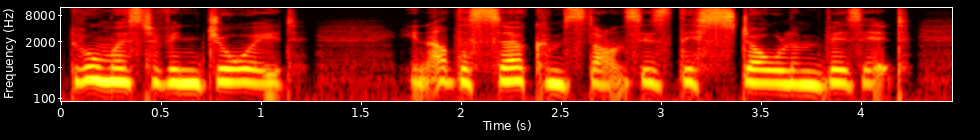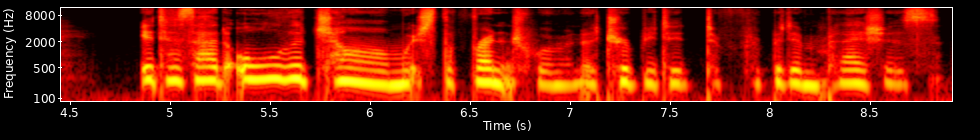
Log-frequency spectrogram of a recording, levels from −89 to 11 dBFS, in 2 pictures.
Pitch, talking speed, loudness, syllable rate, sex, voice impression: 225 Hz, 155 wpm, -18 LUFS, 5.2 syllables/s, female, feminine, slightly young, slightly cute, slightly calm, friendly, slightly kind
